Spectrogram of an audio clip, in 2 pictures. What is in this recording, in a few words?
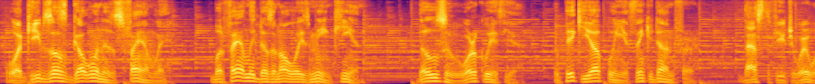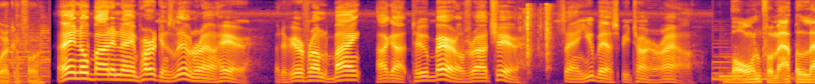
Accent Southern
